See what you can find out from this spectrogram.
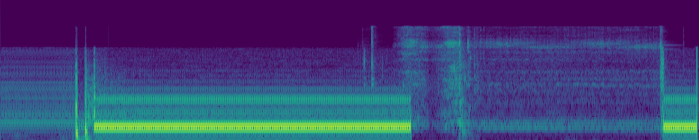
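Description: A loud, steady telephone dial tone hums for over a second and cuts off as a digit is dialed, followed by faint mechanical clicks, then a short burst of dial tone returns as the dial comes back to rest.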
